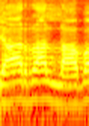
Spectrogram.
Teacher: सघोष हैं, यानी घोष हैं, इनको बोलने पर स्वर तंत्रियों में कंपन होता है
